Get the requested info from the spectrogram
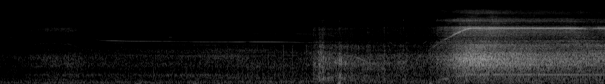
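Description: Whine of an RC MiG-17 model's electric ducted fan, faint at first as the jet runs low along the runway. About four seconds in, the throttle opens for the climb-out of a touch-and-go: the whine glides sharply up in pitch and gets much louder, then holds steady and high.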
